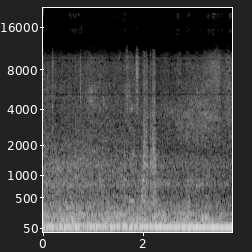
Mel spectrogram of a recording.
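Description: Car traffic idles and creeps in a traffic jam on a city street, a steady low engine rumble that continues throughout while a voice talks over it.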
